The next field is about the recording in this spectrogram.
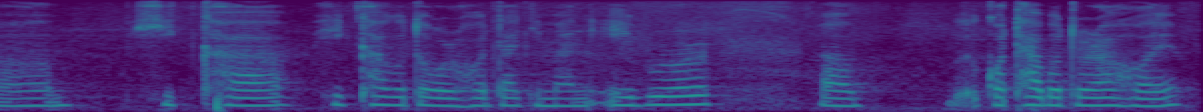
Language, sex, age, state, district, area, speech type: Assamese, female, 18-30, Assam, Sonitpur, rural, spontaneous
